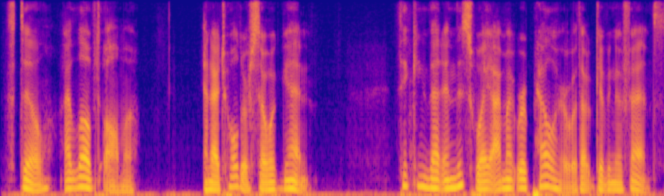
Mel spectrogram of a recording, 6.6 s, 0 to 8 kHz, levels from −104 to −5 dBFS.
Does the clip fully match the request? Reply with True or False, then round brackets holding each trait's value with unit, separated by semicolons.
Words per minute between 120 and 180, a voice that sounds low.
False (200 wpm; 115 Hz)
